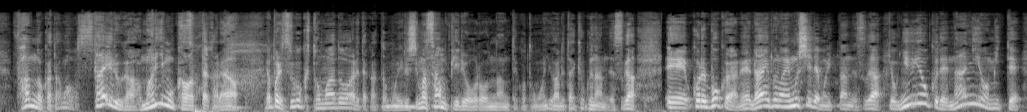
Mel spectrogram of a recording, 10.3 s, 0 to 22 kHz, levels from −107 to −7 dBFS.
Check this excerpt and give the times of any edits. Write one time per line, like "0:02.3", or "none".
0:06.6
0:08.9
